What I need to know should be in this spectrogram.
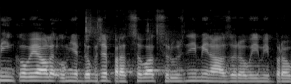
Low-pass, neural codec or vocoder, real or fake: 14.4 kHz; none; real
